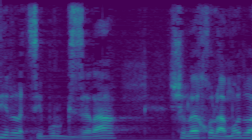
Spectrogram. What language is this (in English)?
Hebrew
